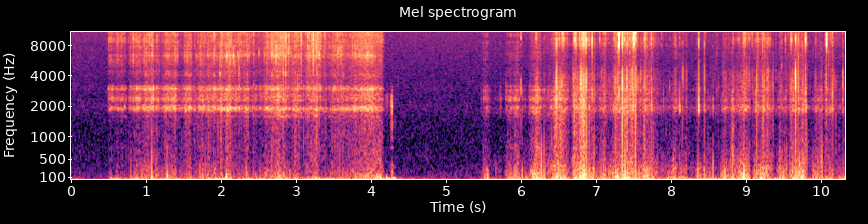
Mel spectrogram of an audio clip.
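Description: A soft pink cosmetic brush, held in the fingertips, is swept along the body of a long black slotted metal shotgun microphone, a hollow tube mounted on a stand. The result is a dense, rustling scrape heavy in low rumble, with faint steady tones near 2 kHz for the first four seconds. After a brief quieter gap, the brushing resumes with a brighter, crisper texture.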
